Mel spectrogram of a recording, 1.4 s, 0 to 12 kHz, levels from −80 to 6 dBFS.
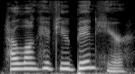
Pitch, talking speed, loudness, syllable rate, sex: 230 Hz, 265 wpm, -16 LUFS, 5.3 syllables/s, female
